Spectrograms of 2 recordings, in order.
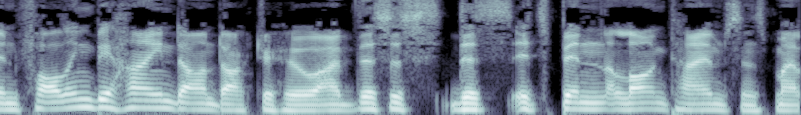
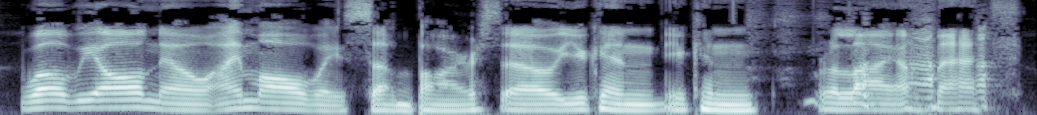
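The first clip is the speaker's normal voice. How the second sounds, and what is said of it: Golf announcer voice. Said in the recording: “That's just what we want from the golf announcer voice.”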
